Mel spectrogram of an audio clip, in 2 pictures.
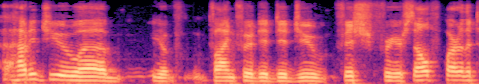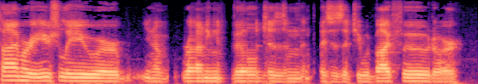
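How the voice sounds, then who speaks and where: A man hosting a video call interview, asking hesitant questions filled with pauses and fillers. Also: mid-range voice, fairly even intonation, mellow. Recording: dull lo-fi video call audio.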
